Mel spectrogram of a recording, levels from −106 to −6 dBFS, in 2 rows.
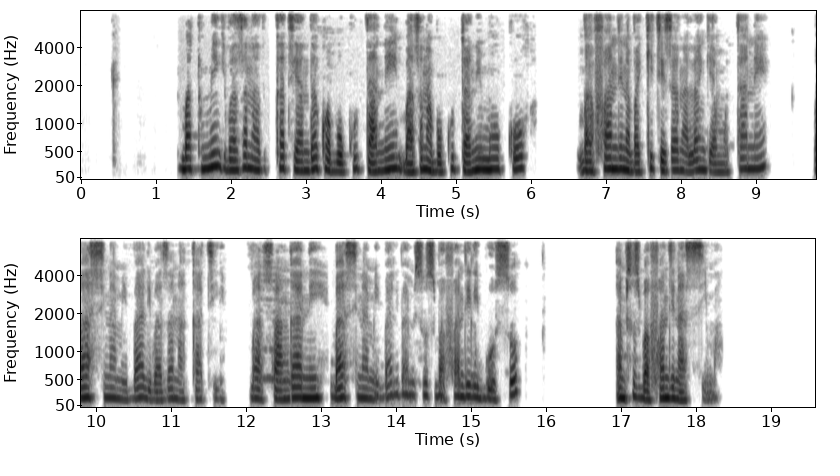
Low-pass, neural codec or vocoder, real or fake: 7.2 kHz; none; real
